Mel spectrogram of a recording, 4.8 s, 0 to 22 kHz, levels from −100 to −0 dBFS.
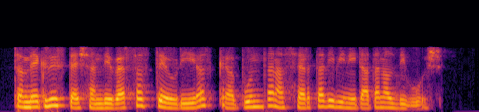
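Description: From 1.9 to 2.98 s, just after "existeixen diverses", the sound turns choppy and robotic. This is repeated packet loss: a run of short holes, the longest about 27 ms, each patched by extending the preceding sound, so roughly 13% of that stretch is synthetic fill.

At 3.52 to 3.56 s there is a brief smear. This is short concealed packet loss: about 20 ms never arrived in time, and the receiver bridged the hole by continuing the last sound before blending back into the real audio.

From 3.96 to 4.69 s the same robotic choppiness returns as repeated packet loss. Five holes, none longer than about 26 ms, leave about 14% of the span concealed. All of this passes through a narrowband call path with nothing above 4 kHz, which points to G.711 A-law at 64 kbps.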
